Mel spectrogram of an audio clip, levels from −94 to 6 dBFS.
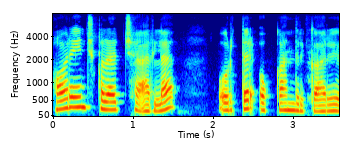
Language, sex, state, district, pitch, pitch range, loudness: Tamil, female, Tamil Nadu, Nilgiris, 210 Hz, 195-240 Hz, -14 LUFS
